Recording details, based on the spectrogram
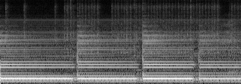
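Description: An open A string on a guitar is picked several times for tuning, each sustained note ringing evenly with bright overtones before the next pluck, about four steady, close strikes with no talking.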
